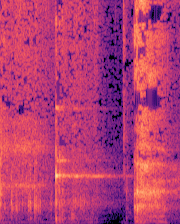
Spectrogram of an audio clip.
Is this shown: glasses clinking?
yes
